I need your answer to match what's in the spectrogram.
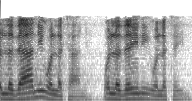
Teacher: ثبوت نونها مكسورة مخففة كنون المثنى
